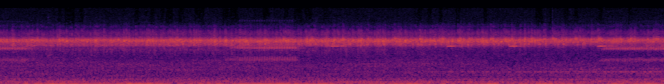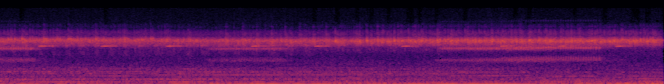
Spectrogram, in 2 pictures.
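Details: Tree frogs in a night-time North Carolina swamp deliver brief trilled calls every few seconds, each with a higher overtone, set against a steady high-pitched cricket and frog drone.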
